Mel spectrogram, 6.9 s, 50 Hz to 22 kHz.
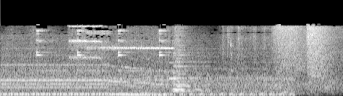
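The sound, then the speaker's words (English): A North Jersey Coast Line passenger train, number 3318, rumbles steadily along the rails with a loud, rhythmic clatter of wheels, with a brief horn-like tone early on and the rush fading into a broad hiss. “the North Jersey coastline, train number 3318.”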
